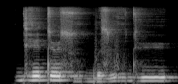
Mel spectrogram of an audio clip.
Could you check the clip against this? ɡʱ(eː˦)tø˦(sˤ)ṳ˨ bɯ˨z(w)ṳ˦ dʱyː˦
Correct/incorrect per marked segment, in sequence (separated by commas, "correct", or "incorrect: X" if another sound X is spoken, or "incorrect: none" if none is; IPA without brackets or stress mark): incorrect: e˦, incorrect: s, incorrect: v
